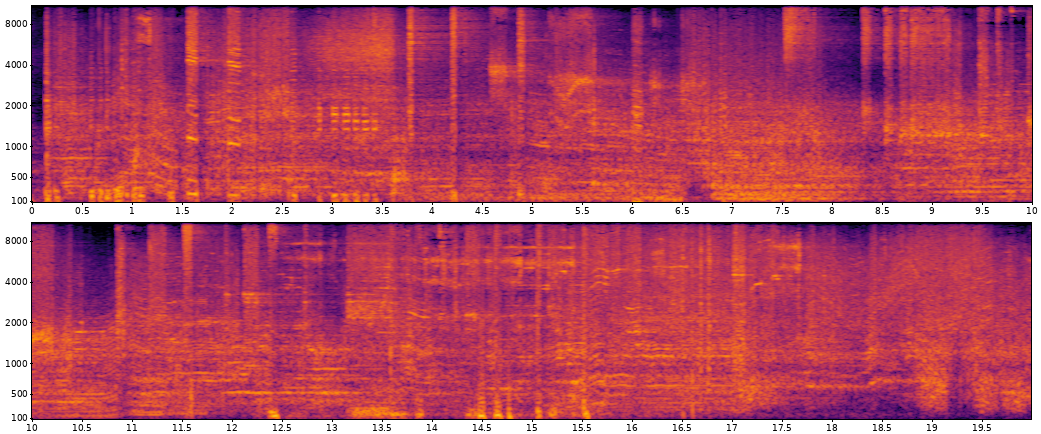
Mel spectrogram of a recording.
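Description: A dense musique concrète tape collage made with the cut-up technique: spliced fragments of noise, bursts and rumbling booms jump abruptly from one to the next, staying loud and chaotic throughout with no voices.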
